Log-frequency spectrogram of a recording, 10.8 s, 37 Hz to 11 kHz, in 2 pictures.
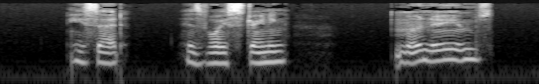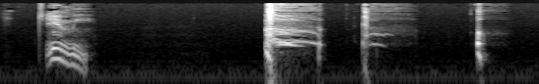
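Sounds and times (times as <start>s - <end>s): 
speech: 0.8s - 3.0s, 4.0s - 5.0s, 5.8s - 6.4s
man coughing: 8.1s - 9.4s.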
